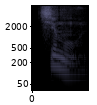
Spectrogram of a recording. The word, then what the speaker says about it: 시므온: 시므온. 그럼 왜 시므온이 우리 주제와 연관되냐? 여러분, 시므온과 시몬은 똑같은 이름이에요. 시므온은 히브리식 발음이고 시몬은 헬라식 발음이에요. 이스라엘 말로는 시므온이라고 말하고 그리스 말로는 시몬이라고 말하는 거예요. 똑같은 사람이에요.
